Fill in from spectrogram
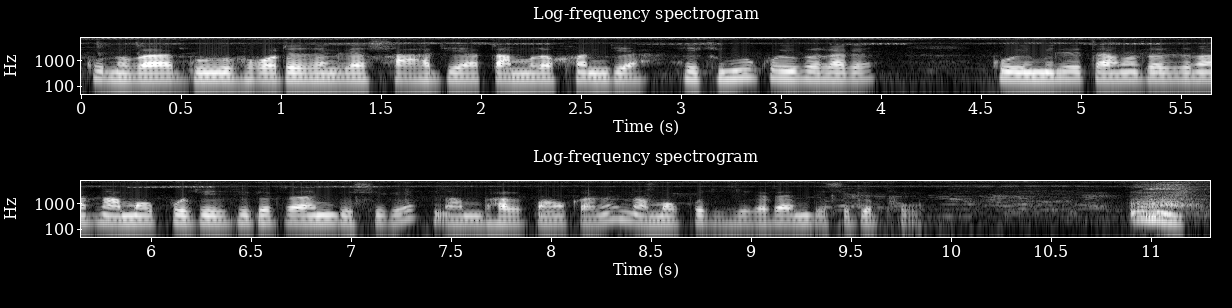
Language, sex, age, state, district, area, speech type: Assamese, female, 60+, Assam, Lakhimpur, rural, spontaneous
